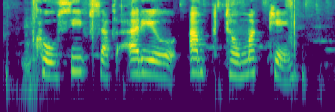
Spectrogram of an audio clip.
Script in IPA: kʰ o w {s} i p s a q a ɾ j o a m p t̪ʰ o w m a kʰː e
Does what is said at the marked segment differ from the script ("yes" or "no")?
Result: no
